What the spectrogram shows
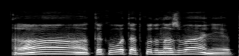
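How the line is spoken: Drawn-out, thoughtful. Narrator (Russian): протянул Фист задумчиво

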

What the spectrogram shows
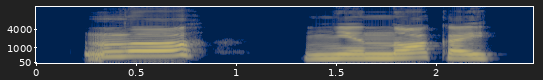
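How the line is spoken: Sharp rebuke. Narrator (Russian): прикрикнула Лаура

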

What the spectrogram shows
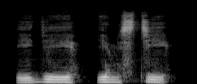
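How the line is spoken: Muttered. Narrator (Russian): пробормотал колдун

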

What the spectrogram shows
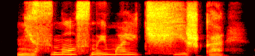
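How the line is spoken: Sigh. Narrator (Russian): вздохнула госпожа Утриш

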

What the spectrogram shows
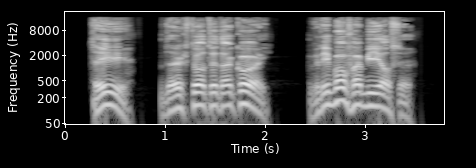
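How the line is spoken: Angry yelling. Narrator (Russian): Орал Зетир, сжимая кулачище

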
